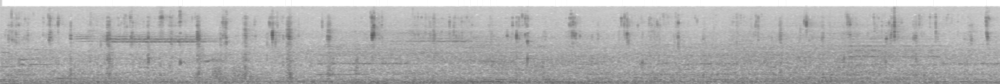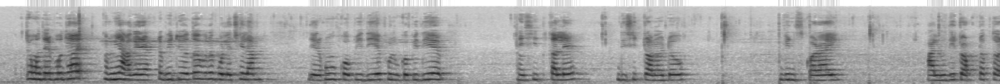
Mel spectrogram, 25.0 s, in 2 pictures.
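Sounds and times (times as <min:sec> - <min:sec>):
mouth clicks and smacks: 0:00.0 - 0:12.5, 0:19.9 - 0:20.2, 0:21.3 - 0:22.0, 0:23.2 - 0:24.4
person chewing food: 0:00.0 - 0:12.8, 0:19.9 - 0:20.2, 0:23.2 - 0:24.1.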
